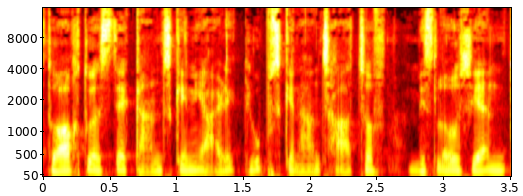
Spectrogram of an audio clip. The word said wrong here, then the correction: Heart of Midlothian: zum Beispiel, wenn ich es jetzt halbwegs richtig ausgesprochen habe, eine der Top 5 Mannschaften in Schottland. – Heart of Midlothian.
